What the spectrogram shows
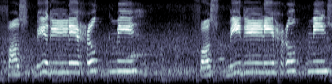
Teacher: صاد کو پر پڑھا جائے گا، بر کی رو باریک پڑھی جائے گی. حکمی، می کو لمبا نہیں کرنا، نیچے زیر ہے.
